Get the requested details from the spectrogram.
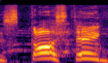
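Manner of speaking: very high-pitched yelling holler. Retelling what a heckler yelled in a crowd: imitating someone yelling. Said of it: "And he yells again".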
